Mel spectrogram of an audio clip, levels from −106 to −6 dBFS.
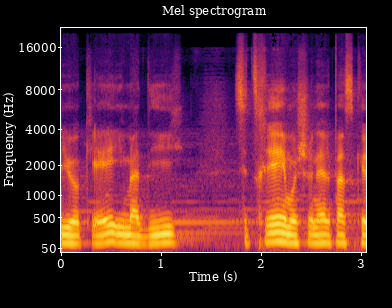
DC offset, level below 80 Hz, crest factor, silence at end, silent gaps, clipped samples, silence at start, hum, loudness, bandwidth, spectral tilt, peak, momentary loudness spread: under 0.1%; -56 dBFS; 18 dB; 0 s; none; under 0.1%; 0 s; none; -18 LUFS; 16.5 kHz; -6 dB/octave; -2 dBFS; 17 LU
